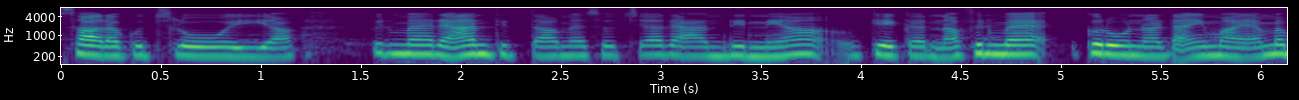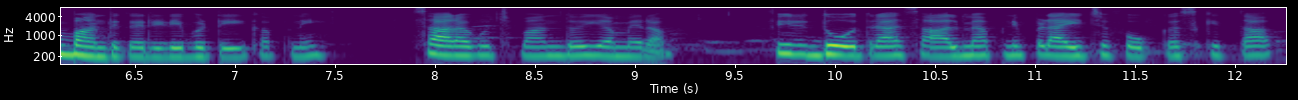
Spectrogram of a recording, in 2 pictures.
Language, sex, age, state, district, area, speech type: Dogri, female, 18-30, Jammu and Kashmir, Samba, rural, spontaneous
